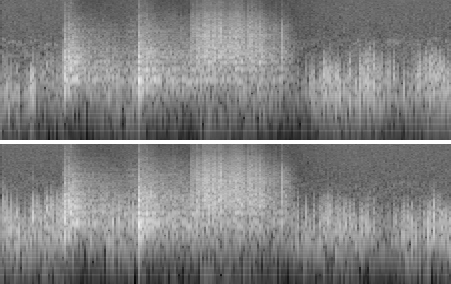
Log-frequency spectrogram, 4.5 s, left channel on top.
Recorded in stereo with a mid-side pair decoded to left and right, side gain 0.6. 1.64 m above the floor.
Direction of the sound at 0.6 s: 15° right.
